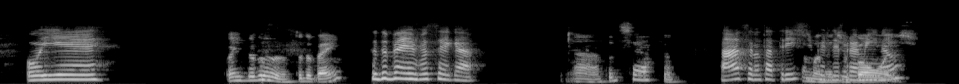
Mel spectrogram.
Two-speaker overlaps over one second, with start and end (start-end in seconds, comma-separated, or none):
7.8-9.1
